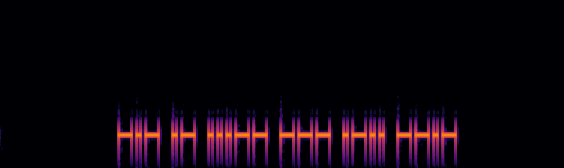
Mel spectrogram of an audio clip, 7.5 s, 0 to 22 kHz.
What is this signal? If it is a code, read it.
Morse code, heard as a keyed tone, about 20 wpm, 700 Hz. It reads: KA3OLQ
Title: Speed Racing - USA 2x3 Call Signs 17wpm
